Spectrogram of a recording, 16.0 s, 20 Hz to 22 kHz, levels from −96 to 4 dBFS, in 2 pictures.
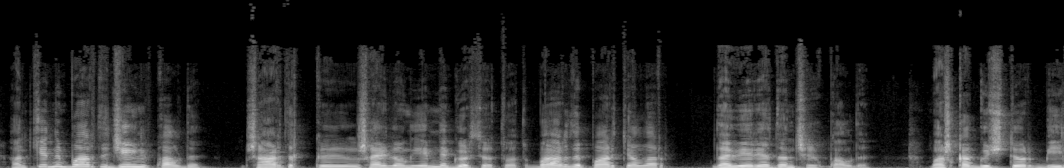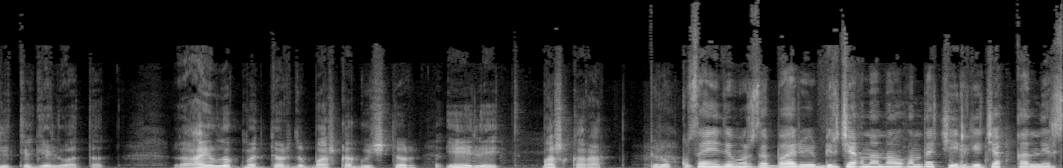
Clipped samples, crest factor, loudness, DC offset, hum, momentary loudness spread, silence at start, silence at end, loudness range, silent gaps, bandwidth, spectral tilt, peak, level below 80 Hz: under 0.1%; 18 dB; -19 LUFS; under 0.1%; none; 12 LU; 0.1 s; 0 s; 6 LU; none; 16 kHz; -6 dB/octave; 0 dBFS; -56 dBFS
